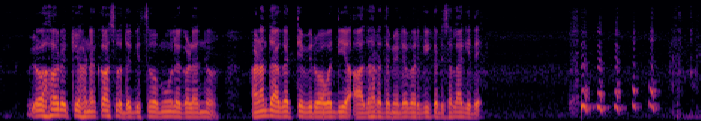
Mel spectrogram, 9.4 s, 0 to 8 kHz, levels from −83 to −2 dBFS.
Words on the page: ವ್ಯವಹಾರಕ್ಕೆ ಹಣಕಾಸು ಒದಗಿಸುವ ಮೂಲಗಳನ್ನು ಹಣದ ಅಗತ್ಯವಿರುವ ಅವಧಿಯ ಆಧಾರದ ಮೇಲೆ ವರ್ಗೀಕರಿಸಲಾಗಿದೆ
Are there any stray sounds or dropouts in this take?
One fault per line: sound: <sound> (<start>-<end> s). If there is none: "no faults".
sound: laugh (7.6-8.8 s)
